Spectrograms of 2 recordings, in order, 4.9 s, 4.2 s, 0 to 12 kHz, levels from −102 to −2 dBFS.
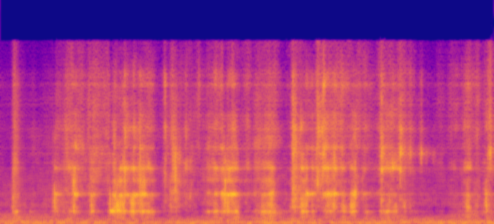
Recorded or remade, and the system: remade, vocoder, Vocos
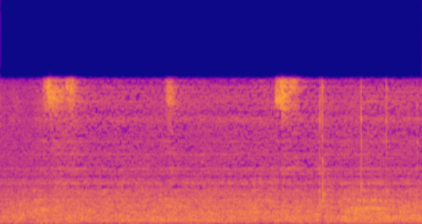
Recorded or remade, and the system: remade, codec, DAC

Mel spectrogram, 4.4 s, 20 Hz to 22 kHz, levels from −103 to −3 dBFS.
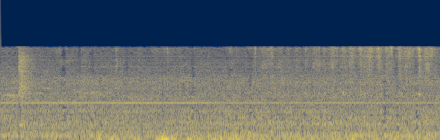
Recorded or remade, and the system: remade, autoencoder, DAC-VAE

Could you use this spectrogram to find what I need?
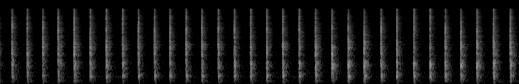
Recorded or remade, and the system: remade, autoencoder, DAC-VAE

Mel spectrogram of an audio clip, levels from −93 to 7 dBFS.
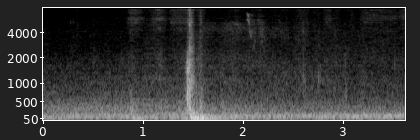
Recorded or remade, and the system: remade, vocoder, Vocos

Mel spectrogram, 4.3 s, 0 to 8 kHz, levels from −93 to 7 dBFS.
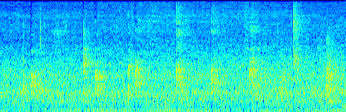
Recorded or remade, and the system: recorded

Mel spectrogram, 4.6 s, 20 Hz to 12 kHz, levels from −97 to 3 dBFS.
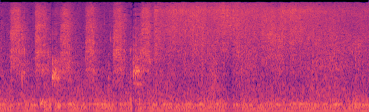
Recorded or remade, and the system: recorded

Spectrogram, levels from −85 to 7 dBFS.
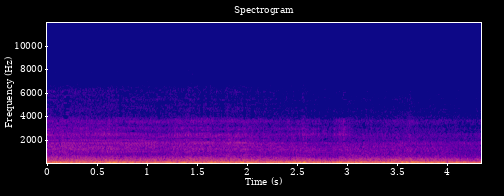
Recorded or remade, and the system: recorded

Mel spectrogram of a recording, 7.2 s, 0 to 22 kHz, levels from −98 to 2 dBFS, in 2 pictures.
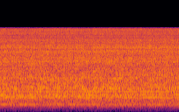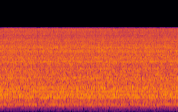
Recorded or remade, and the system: recorded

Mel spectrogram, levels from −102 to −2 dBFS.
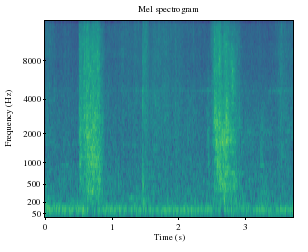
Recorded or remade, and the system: recorded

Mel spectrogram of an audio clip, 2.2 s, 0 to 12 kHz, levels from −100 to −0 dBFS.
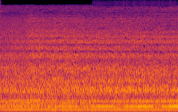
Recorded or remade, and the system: recorded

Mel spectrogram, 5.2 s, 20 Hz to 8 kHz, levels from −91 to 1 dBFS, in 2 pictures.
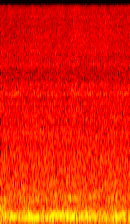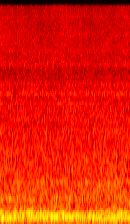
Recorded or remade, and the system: remade, autoencoder, DAC-VAE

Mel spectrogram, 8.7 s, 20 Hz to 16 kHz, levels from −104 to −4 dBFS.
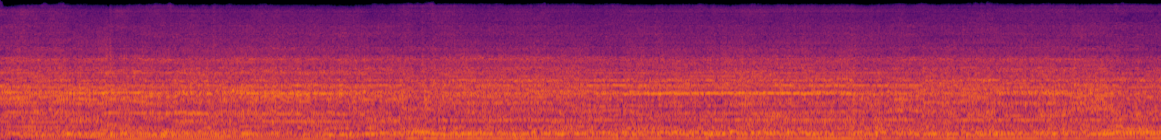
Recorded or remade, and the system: remade, codec, SNAC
